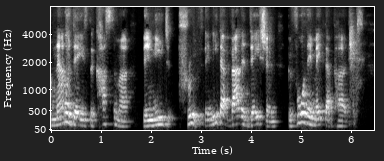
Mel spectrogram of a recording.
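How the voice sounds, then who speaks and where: A man speaks with a British accent. His pitch varies in an ordinary way. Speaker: marketing presenter. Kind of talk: webinar presentation. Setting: webinar. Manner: energetic.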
